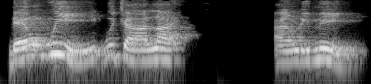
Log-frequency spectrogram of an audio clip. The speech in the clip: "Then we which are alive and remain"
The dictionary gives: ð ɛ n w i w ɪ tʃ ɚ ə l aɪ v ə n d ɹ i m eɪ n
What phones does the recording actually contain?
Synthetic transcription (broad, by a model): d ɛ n w i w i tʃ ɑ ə l aɪ ə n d ɹ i m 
